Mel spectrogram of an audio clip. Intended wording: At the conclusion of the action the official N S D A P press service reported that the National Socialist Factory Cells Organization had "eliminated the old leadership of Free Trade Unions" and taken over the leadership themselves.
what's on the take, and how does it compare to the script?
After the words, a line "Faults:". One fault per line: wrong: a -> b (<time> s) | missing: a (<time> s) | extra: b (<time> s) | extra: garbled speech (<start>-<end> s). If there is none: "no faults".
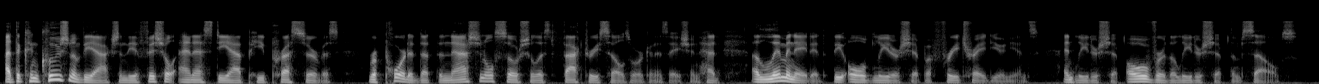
At the conclusion of the action the official N S D A P press service reported that the National Socialist Factory Cells Organization had "eliminated the old leadership of Free Trade Unions" and leadership over the leadership themselves.
Faults:
wrong: taken -> leadership (10.7 s)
